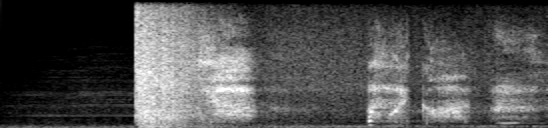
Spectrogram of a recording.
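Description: A flare ignites and hisses loudly.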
